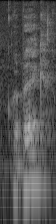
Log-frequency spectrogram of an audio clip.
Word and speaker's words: Quebec: port of Montreal in Quebec province of Quebec in Canada French Canadians say Quebec not Quebec um yes so anyway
